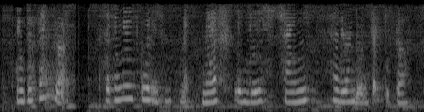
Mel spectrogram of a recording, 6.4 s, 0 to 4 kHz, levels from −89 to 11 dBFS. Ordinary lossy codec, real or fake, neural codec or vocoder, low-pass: MP3, 32 kbps; fake; codec, 32 kHz, 1.9 kbps, SNAC; 3.6 kHz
